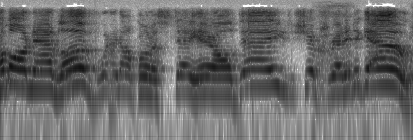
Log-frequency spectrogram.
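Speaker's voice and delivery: very high, reedy shout over noise. Calling over the din to players walking up the gangplank, reedy voice shouting. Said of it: "a reedy voice uh, shouting over the din".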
